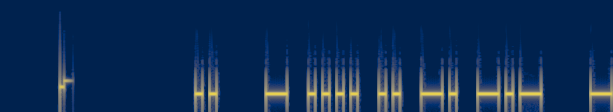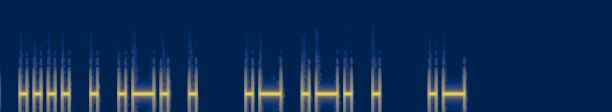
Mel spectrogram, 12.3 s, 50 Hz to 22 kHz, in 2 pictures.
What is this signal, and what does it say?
Morse code, heard as a keyed tone, about 17 wpm, 700 Hz. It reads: I THINK THERE ARE A
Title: Sets of 5 Words Encore2 17wpm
